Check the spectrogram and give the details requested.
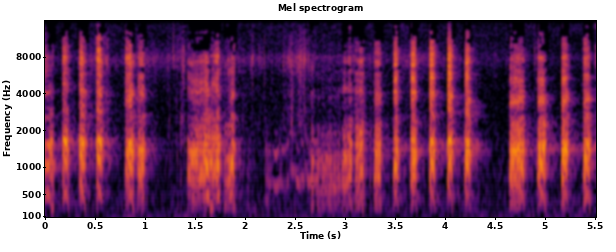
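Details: Silver Appenzeller chicken calling: quick sharp clucks repeated about three per second, broken by a drawn-out rasping squawk in the middle.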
